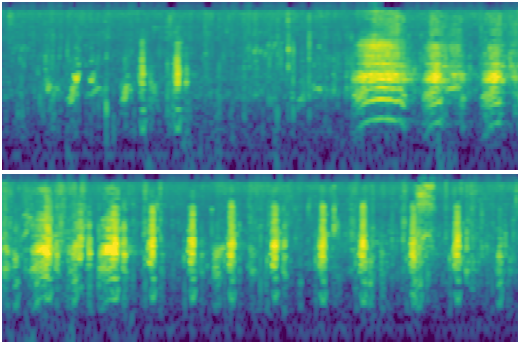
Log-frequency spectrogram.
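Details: A wild duck gives scattered soft calls, then one long, loud, drawn-out quack, followed by a rapid series of short, clipped quacks repeated steadily until the end.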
